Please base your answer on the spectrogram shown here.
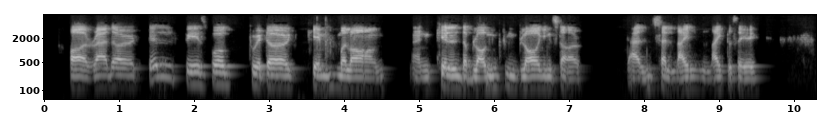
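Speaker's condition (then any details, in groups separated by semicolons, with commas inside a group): Stuttering; may block on some words, may repeat sounds; repeated sounds, prolonged sounds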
